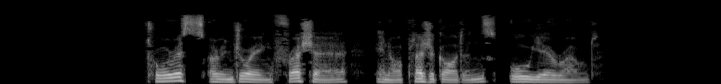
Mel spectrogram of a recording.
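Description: Right from the start, the whole speech clip has a watery, swirly texture, with nothing above about 10.5 kHz and smeared, chirpy sibilants. That's heavy MP3 compression damage, likely from a starved encoder at something like 32 kbps zeroing weak frequency lines frame to frame.

Pre-echo shows up at 1.44 to 1.48 s, 2.33 s, 4.06 to 4.09 s and 4.37 to 4.40 s. Each time, a short hiss of 19 to 41 ms creeps in ahead of a sharp attack, because the codec spread its quantisation noise evenly across the block, softening each onset.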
